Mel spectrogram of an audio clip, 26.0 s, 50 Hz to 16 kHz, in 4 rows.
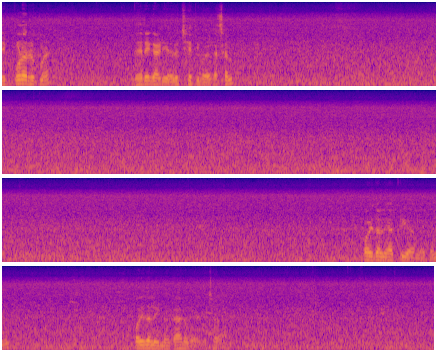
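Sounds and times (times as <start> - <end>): steady rushing noise: 0.0 - 26.0.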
